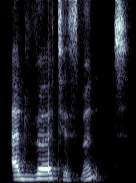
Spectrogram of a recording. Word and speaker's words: advertisement: So in British English, the stress falls on the second syllable, advertisement.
